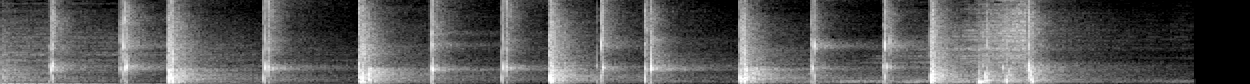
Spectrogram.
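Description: Intro sting made of sharp percussive hits, about eighteen in an uneven, quick rhythm, each dying away briefly. The hits stop a little after five seconds in.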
